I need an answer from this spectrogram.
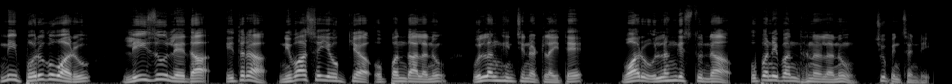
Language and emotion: Telugu, neutral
